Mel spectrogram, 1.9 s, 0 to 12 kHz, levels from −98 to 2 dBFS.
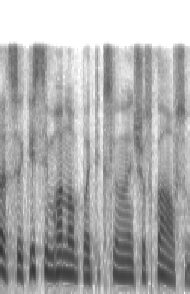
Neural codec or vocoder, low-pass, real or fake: codec, 16 kHz, 0.8 kbps, ZipCodec; 7.2 kHz; fake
